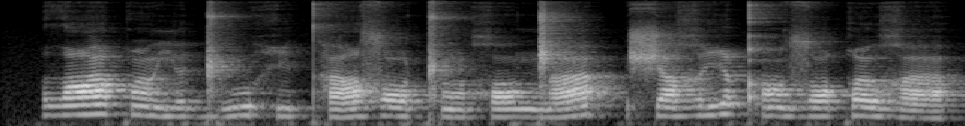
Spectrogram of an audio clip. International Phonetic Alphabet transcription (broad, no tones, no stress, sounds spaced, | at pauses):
ðˤ a q õ j ɘ ɡ͡ǁ u h i t̪ʰ a zˤ o ǁ õ χ ɔ ŋ͡ǁ a | ʃ a ʁ i qʼ ɔ̃ zˤ o q u ʁ a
